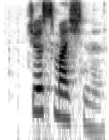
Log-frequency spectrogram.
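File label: "чӧсмасьны", Komi, female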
